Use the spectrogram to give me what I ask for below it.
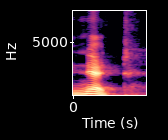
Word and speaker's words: gnat: GNAT, नेट, GNAT को Janet नहीं पढ़ना, ठीक है, या गेनेटी पढ़ना, इसको क्या पढ़ेंगे?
